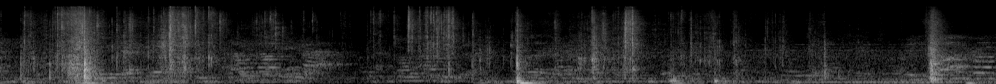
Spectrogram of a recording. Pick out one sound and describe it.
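Foil card packs crinkle and rustle as they are handled.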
